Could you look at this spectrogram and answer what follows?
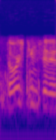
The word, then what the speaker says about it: Thorsteinson: I mean, Thorsteinson isn't that bad, but if you look at Dave's name, the way it's spelt, W-A-S-Y-L-I-W, it really doesn't make any sense at all on how to say it.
